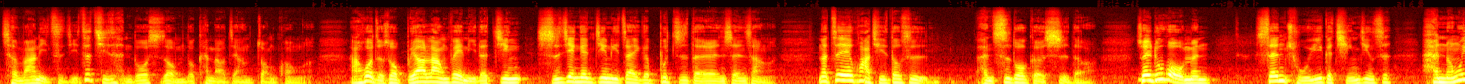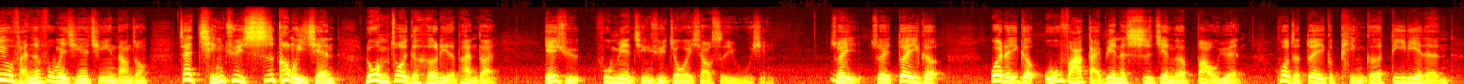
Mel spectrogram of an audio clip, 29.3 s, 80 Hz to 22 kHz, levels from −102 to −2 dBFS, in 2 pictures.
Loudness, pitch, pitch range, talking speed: -18 LUFS, 135 Hz, 110-165 Hz, 330 characters per minute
